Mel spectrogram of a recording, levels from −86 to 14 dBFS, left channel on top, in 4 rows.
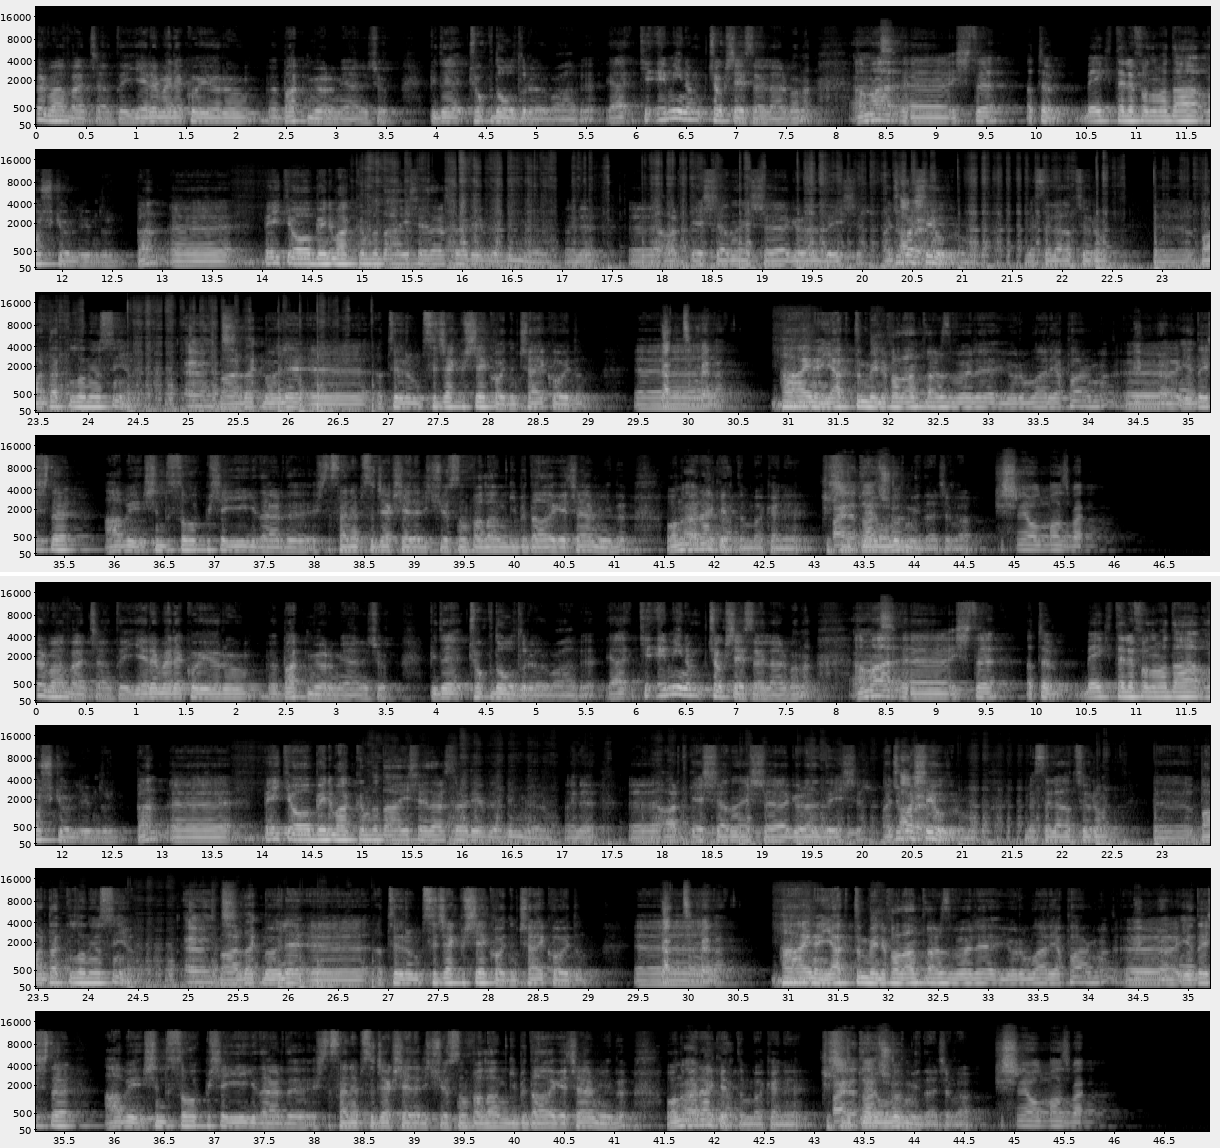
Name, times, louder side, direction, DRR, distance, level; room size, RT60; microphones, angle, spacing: voice 1, 0.0-3.5 3.9-17.4 17.7-21.2 21.6-22.5 22.9-24.6 25.2-29.0 29.5-30.3 30.9-44.6, equal, 20° right, 2 dB, 1.9 m, -24 dB
voice 2, 8.1-8.5 13.7-13.9 14.4-14.5 20.3-20.7 25.0-25.5 29.7-30.4 30.8-31.3 34.4-35.1 41.7-42.2 43.2-43.9 44.8-45.7, right 1 dB, 5° right, 2 dB, 2.0 m, -30 dB
Writing, 14.1-26.9, left 1 dB, 70° left, 1.5 m, -36 dB
23.0 x 21.0 x 9.9 m, 0.76 s
head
